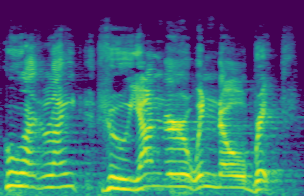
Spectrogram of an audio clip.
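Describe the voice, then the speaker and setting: A man's voice: very high-pitched, takes it slowly, vocal fry, heavily acted. A man playing an old cowboy sidekick who recites Shakespeare in an overblown, declamatory way with a rural Western American accent, in a comic radio sketch. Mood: bombastic. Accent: rural American West. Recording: noisy, long hall reverb.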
